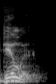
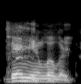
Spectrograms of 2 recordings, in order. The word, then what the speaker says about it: Damian Lillard: You said Dillard. Oh, Damian Lillard.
